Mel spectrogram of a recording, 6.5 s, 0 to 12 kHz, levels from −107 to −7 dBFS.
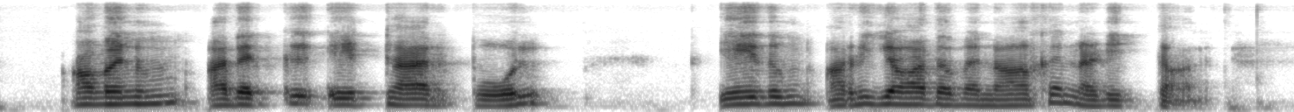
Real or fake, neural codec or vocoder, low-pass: fake; codec, 44.1 kHz, 2.6 kbps, SNAC; 10.8 kHz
